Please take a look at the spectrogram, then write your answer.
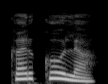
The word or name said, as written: ಕರ್ಕೋಲ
